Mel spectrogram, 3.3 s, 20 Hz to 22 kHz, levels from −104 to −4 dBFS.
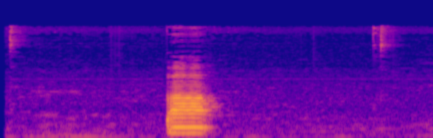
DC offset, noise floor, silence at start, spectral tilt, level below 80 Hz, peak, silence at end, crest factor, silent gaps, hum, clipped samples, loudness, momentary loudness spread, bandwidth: under 0.1%; -67 dBFS; 1.25 s; -6 dB/octave; -66 dBFS; -10 dBFS; 0.35 s; 24 dB; none; none; under 0.1%; -27 LUFS; 25 LU; 11.5 kHz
